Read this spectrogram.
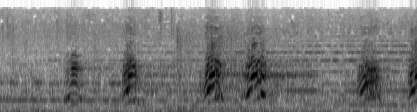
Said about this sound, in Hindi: मीरा सीधी भागती हुई अंदर अपने बेडरूम तक पहुंची जहां से पॉमी के भौंकने की आवाज आ रही थी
